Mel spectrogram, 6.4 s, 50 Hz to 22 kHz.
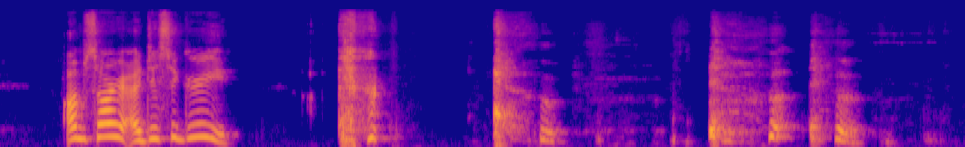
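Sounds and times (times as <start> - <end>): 
speech: 0.4 - 1.6, 2.3 - 2.6
harsh coughs: 2.3 - 2.6, 3.3 - 3.8, 4.7 - 5.9.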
